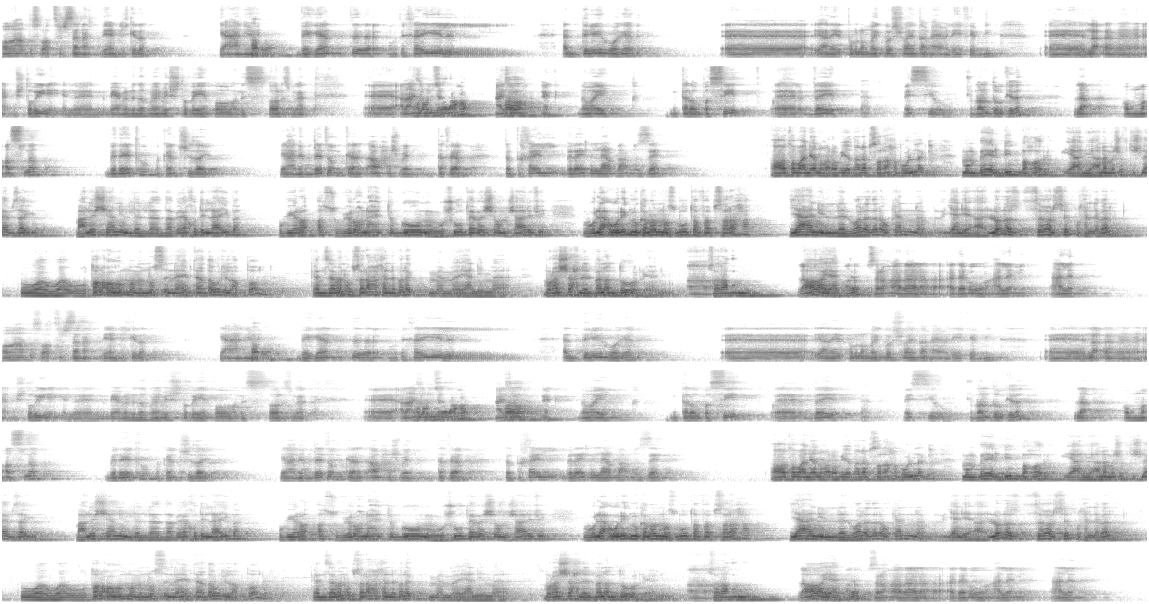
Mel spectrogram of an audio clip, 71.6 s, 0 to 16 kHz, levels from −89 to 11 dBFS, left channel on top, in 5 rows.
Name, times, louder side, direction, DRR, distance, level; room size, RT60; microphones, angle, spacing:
voice 1, 0.0-1.8 2.7-3.3 3.7-6.4 6.7-8.0 9.0-19.9 20.5-21.2 21.5-22.0 22.7-23.6 23.9-25.2 25.6-27.1 27.7-29.2 29.9-31.3 32.1-36.9 65.8-66.3 67.2-70.1 70.3-70.6, left 2 dB, 65° left, 1.6 m, -38 dB
voice 2, 3.1-3.4 19.5-20.2 20.6-20.9 38.2-40.2 40.6-43.4 43.9-46.0 46.4-49.8 50.2-52.4 52.8-56.9 57.5-60.6 61.1-63.6 64.0-65.7 66.1-66.7 67.3-68.0, left 1 dB, 35° left, 1.6 m, -29 dB
Thunder, 57.4-66.9, right 1 dB, 75° right, 3.2 m, -52 dB
27.5 x 23.0 x 9.3 m
head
